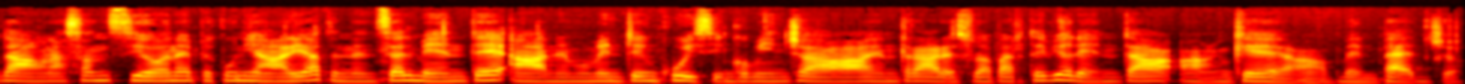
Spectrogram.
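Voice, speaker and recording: Speaking at a medium tempo, a woman uses a fairly low pitch in a flat, monotone delivery. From Friuli, north-east Italy. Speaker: advertising strategist, activist. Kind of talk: casual interview chat.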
